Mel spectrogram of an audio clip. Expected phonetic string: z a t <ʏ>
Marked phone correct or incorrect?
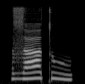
incorrect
